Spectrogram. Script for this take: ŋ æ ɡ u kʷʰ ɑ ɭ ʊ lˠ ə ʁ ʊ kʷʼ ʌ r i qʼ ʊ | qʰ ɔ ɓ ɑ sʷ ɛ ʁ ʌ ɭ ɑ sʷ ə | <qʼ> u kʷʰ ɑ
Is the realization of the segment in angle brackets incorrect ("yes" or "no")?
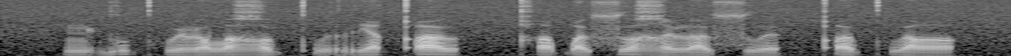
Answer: no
